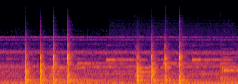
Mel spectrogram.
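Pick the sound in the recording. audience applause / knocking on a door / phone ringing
knocking on a door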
